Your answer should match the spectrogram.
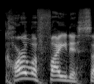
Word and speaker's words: Karlaftis: It's Karlaftis, I believe is how he pronounces his last name.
